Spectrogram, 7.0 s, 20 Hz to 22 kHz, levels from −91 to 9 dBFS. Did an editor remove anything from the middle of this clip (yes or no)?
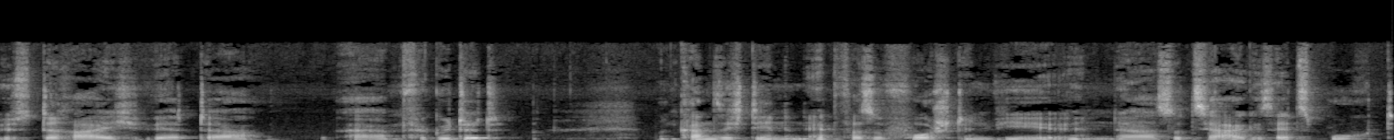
no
